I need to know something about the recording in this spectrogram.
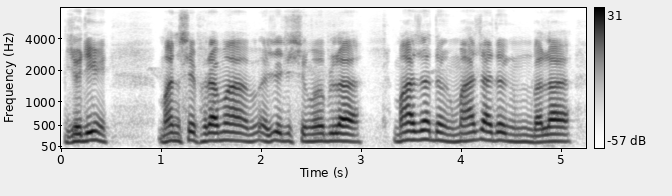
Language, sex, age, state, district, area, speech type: Bodo, male, 60+, Assam, Udalguri, rural, spontaneous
